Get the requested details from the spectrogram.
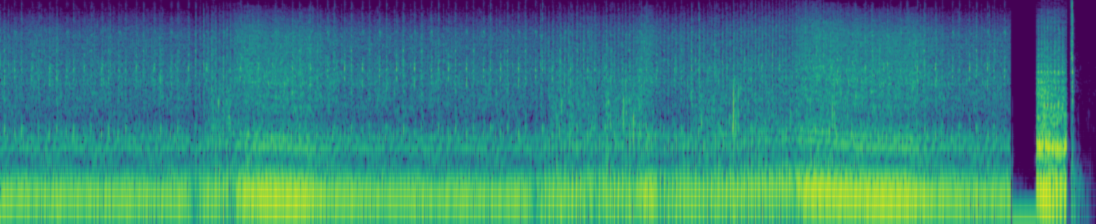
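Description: A motorcycle engine hums steadily as the bike rides over rough ground.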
